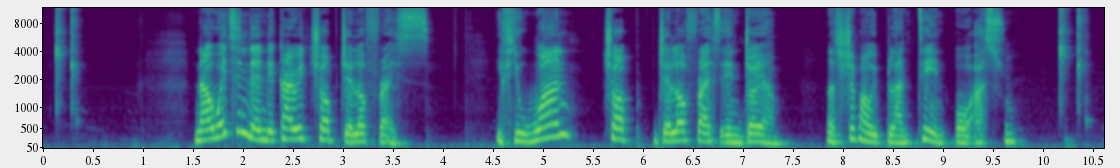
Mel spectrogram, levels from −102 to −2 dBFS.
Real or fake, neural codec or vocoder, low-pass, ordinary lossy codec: real; none; none; none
